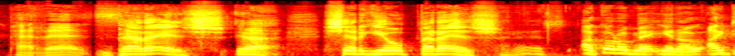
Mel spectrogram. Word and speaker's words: Sergio: His name is not Sergio, it's Sergio. It's not Sergio, it's Sergio Perez.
